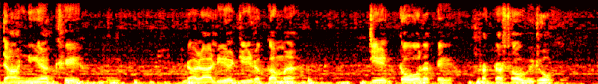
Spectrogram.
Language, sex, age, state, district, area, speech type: Sindhi, male, 45-60, Madhya Pradesh, Katni, urban, read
